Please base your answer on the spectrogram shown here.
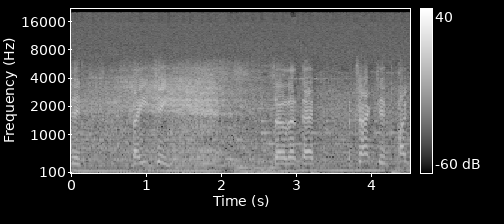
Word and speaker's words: Beijing: with the modern respect for other traditions we pronounce it Beijing so that that attractive pug noos little dog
